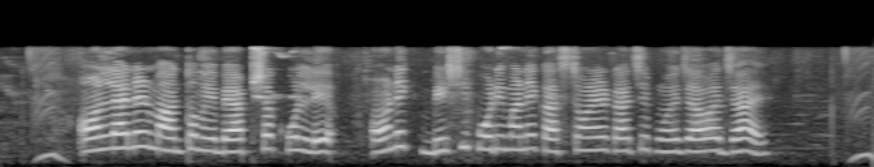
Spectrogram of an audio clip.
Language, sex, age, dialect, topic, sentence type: Bengali, female, <18, Standard Colloquial, agriculture, question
